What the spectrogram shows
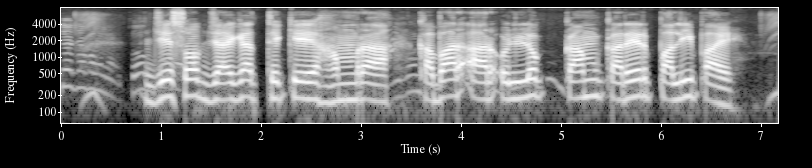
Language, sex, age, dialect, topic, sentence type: Bengali, male, 18-24, Jharkhandi, agriculture, statement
